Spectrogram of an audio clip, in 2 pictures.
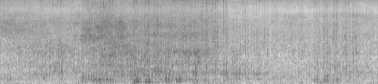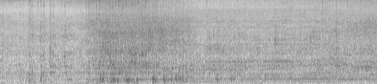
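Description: Hornby OO gauge HST model train running at top speed on the track: motor hum and wheel-on-rail rumble, swelling louder twice as it passes close.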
